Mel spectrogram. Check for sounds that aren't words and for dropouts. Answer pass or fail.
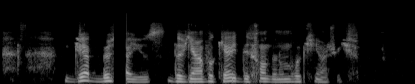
fail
